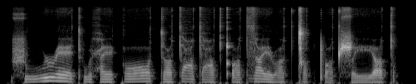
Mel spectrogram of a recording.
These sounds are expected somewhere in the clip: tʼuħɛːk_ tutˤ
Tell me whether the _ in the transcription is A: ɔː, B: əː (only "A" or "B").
A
